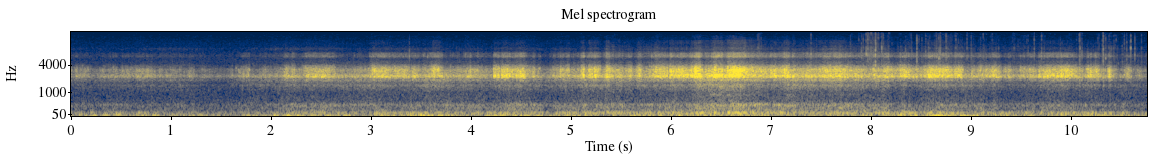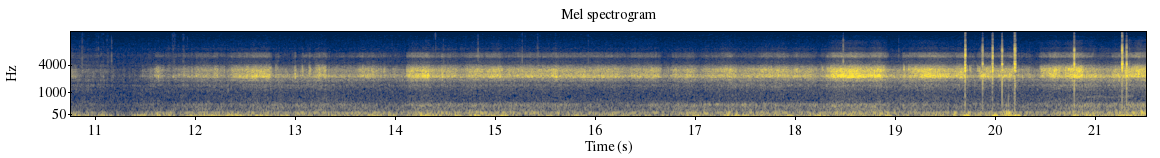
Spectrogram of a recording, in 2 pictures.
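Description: Skis sliding and hissing over fresh snow on a downhill run, swelling and easing in waves, with wind rumbling on the microphone; a few sharp clicks near the end.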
